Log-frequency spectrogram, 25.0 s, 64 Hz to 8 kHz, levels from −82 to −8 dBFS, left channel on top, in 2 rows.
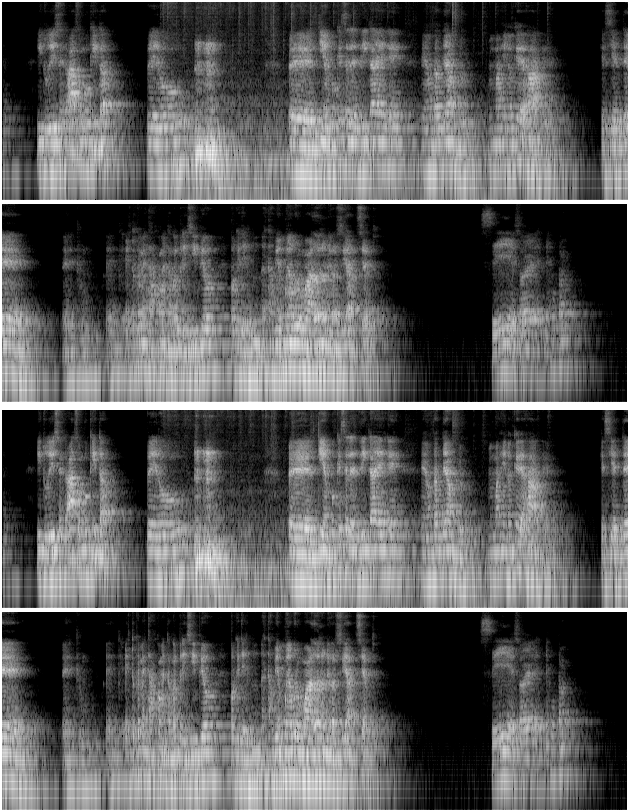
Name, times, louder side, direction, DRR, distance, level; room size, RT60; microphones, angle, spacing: voice 1, 0.7-2.1 2.9-4.4 5.3-8.0 8.4-9.3 9.7-11.0 12.0-13.0 13.7-14.3 14.6-16.7 17.1-19.9, right 1 dB, 80° right, 1 dB, 0.7 m, -25 dB
sound 1, 3.1-11.1, equal, 75° left, 0.8 m, -40 dB
voice 2, 22.1-23.7, right 2 dB, 50° right, -2 dB, 0.4 m, -31 dB
2.5 x 2.5 x 3.7 m, 1.1 s
head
